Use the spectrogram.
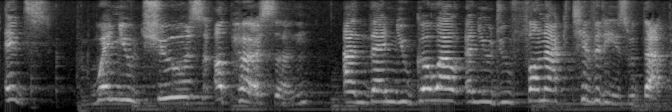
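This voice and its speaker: A woman playing an awkward, earnest, exasperated student with a hesitant, politely formal manner in a tabletop game. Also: sits high.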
